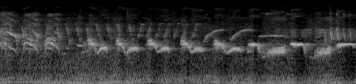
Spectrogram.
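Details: Caged Chinese hwamei, praised as big-bodied with a fine voice, gives a rapid series of downward-slurred whistled notes, several per second. Some notes are longer and rising, over soft low background noise.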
